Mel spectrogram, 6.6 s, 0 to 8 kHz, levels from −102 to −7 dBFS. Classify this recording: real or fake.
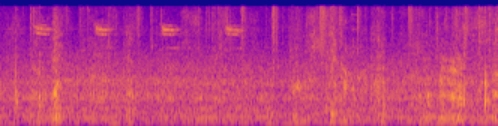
real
